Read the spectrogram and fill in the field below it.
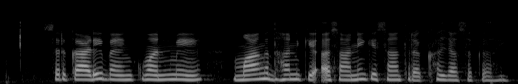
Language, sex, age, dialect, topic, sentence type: Magahi, female, 60-100, Western, banking, statement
